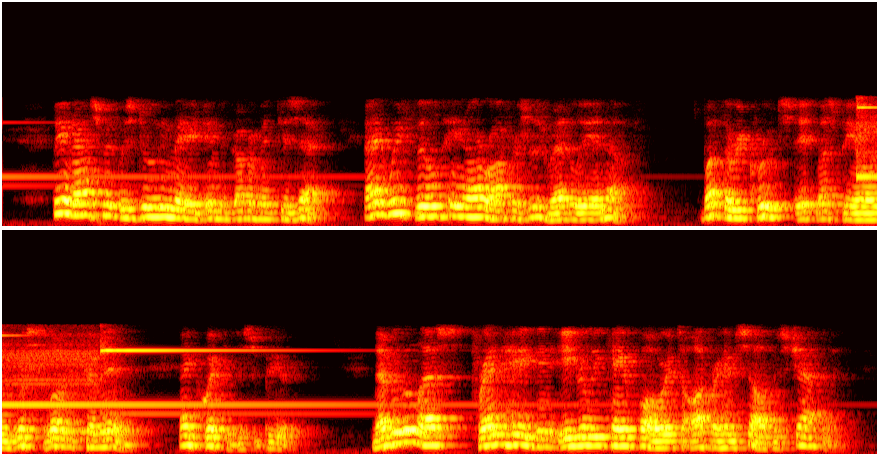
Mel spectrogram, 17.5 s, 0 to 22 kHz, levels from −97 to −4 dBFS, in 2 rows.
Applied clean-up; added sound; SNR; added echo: none; Doorbell; 17 dB; reverberation time 0.6 s.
